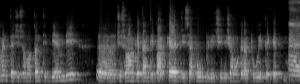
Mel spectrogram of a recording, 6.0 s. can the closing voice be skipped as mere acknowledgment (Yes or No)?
No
